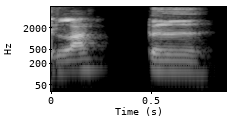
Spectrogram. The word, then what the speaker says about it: Latam: So for example, the name of the airline company, Latam, we say Latam, right? So we nasalize the vowel and drop the nasal consonant.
